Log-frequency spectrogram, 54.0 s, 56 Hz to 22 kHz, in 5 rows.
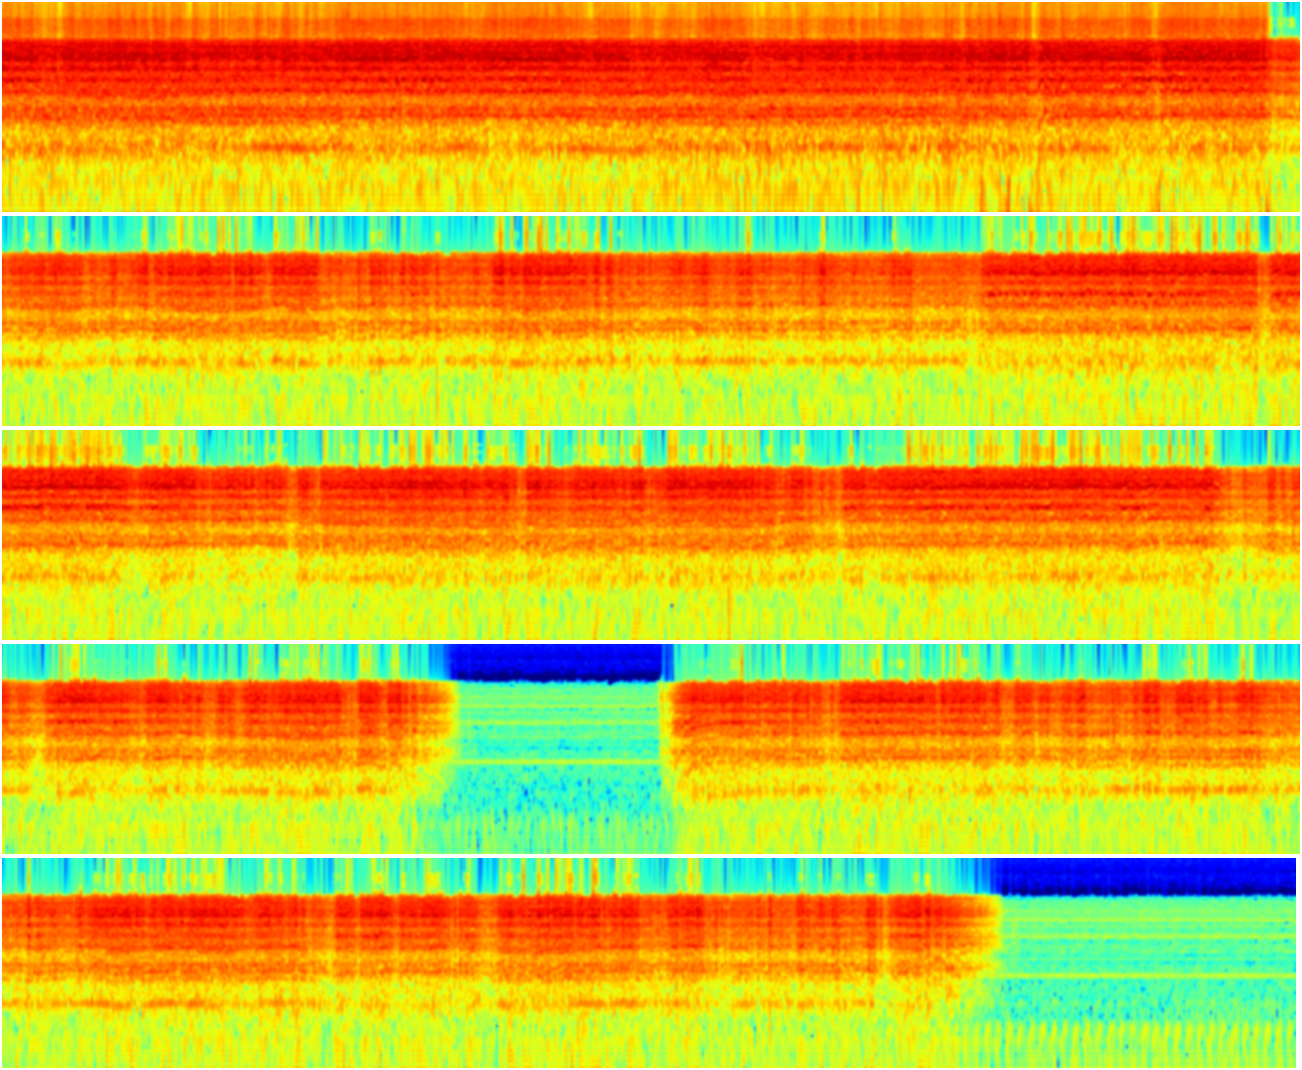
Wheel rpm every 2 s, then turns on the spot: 220, 230, 220, 230, 230, 230, 220, 220, 230, 230, 210, 220, 210, 200, 210, 230, 220, 200, 10, 190, 230, 230, 220, 220, 230, 130, 0.
none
